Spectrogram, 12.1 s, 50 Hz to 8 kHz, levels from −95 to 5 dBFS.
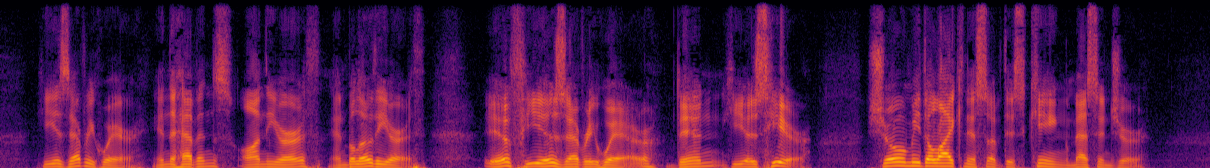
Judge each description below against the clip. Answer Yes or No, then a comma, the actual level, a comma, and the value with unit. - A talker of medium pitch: No, low, 125 Hz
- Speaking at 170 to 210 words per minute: No, average, 145 wpm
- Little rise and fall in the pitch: No, average, 4.1 semitones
